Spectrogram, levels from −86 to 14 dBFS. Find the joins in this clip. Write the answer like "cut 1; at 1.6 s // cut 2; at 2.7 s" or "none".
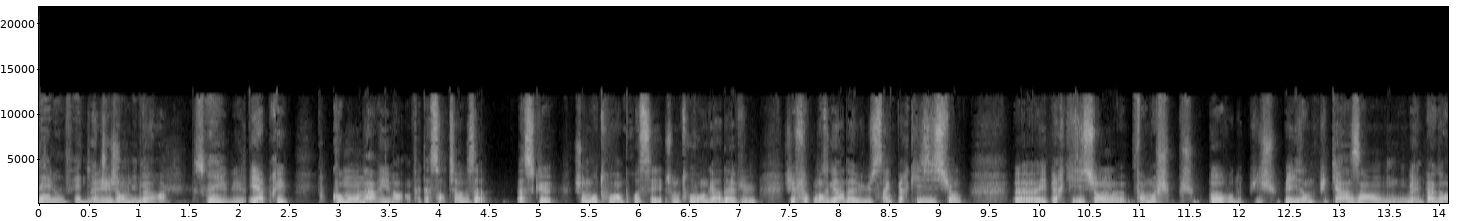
cut 1; at 2.0 s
